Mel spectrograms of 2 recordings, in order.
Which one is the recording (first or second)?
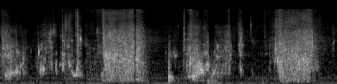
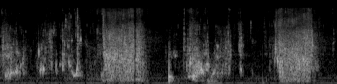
second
